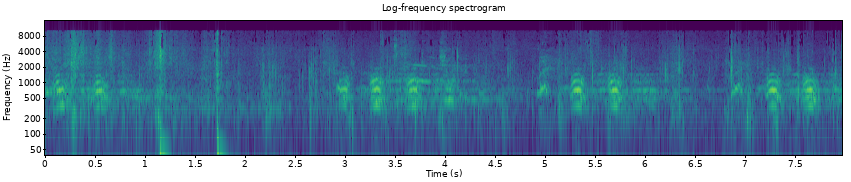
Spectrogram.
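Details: Young Presa Canario in protection work training, barking in steady paired bursts, roughly two or three barks per second with short pauses, alongside footsteps, a couple of sharp knocks and background voices.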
